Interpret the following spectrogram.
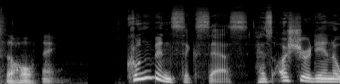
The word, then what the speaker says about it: Khruangbin: Khruangbin.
